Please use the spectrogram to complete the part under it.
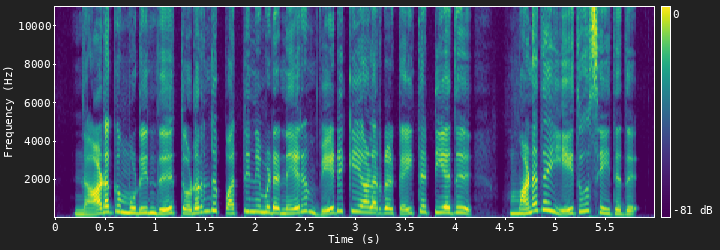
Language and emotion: Tamil, happy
